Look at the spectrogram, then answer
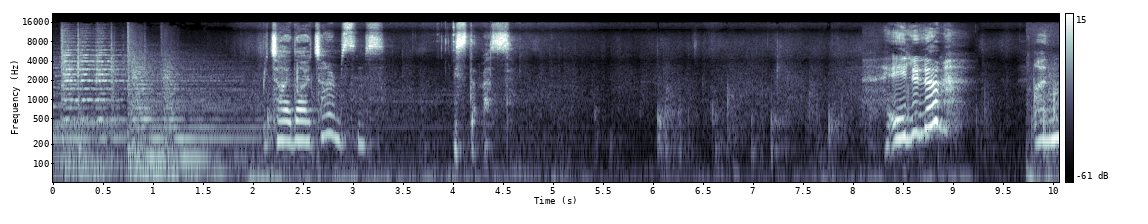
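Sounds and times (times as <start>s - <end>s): quiet footsteps: 1.9s - 10.0s.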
